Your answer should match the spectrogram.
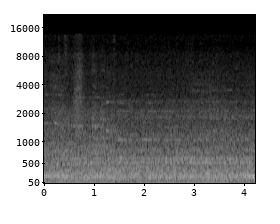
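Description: Steady low mechanical hum and rumble, with a faint held tone, of a glass-walled hotel lift car in motion.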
